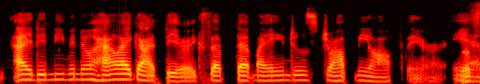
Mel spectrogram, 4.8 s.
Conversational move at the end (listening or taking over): taking over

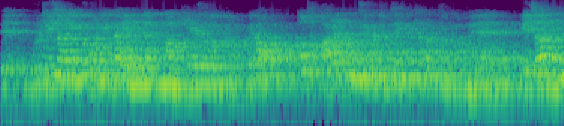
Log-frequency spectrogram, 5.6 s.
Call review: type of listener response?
listening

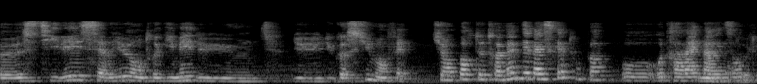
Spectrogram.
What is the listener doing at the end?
taking over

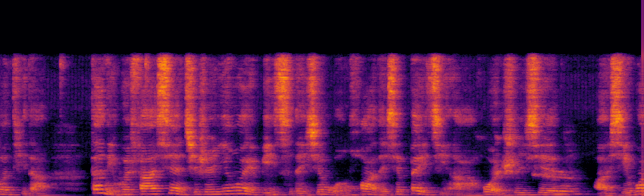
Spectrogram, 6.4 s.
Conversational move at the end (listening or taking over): listening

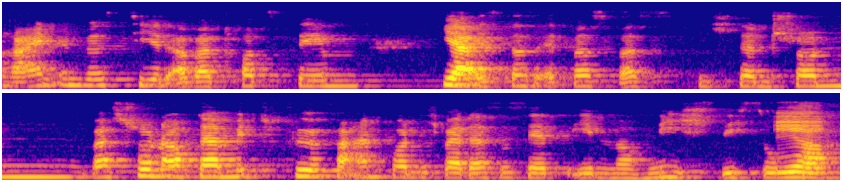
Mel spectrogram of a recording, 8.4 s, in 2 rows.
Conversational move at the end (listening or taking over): taking over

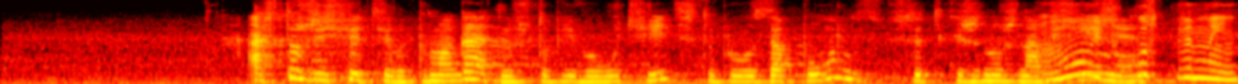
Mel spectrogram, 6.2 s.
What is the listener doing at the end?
taking over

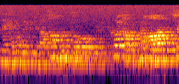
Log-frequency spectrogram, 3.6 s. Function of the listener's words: listening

